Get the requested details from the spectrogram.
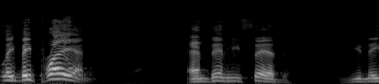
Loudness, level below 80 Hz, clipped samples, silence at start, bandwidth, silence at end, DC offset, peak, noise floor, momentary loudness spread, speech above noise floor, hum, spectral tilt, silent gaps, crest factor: -29 LUFS; -70 dBFS; under 0.1%; 0 s; 10.5 kHz; 0 s; under 0.1%; -10 dBFS; -74 dBFS; 17 LU; 46 dB; 60 Hz at -70 dBFS; -5 dB/octave; none; 20 dB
